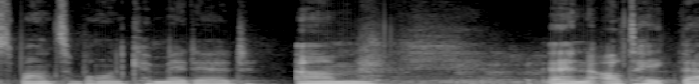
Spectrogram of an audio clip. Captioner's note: laughter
